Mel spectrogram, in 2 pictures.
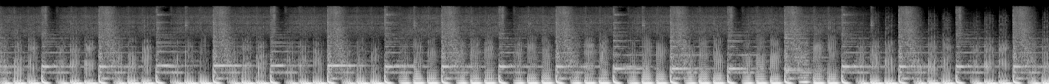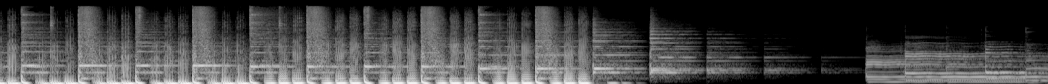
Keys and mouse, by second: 0.2 shift+click, 2.3 shift+click, 2.3-7.2 alt+drag, 8.1 shift+click, 10.3 shift+click, 11.1-16.4 alt+drag, 16.7 ctrl+space, 16.8 ctrl+click, 16.9 ctrl+space, 17.6-19.6 drag, 20.4 ctrl+space, 20.6 ctrl+alt+click.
